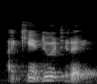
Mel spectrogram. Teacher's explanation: You don't hear any T.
